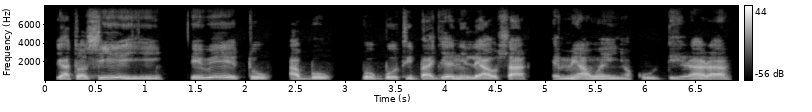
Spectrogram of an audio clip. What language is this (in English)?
Yoruba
